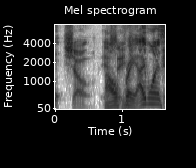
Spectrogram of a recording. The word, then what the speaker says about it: Shaw: Shaw. I'll pray. I want to say it S-H-A-W.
